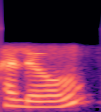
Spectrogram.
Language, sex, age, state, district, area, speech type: Nepali, female, 30-45, West Bengal, Jalpaiguri, urban, conversation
